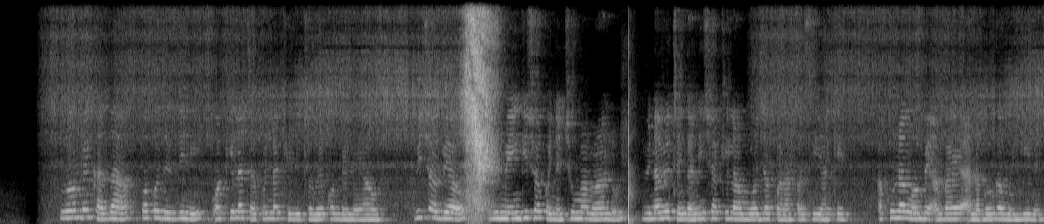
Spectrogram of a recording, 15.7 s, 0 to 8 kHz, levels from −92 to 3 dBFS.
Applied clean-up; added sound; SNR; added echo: none; Fireworks; 5 dB; reverberation time 0.7 s.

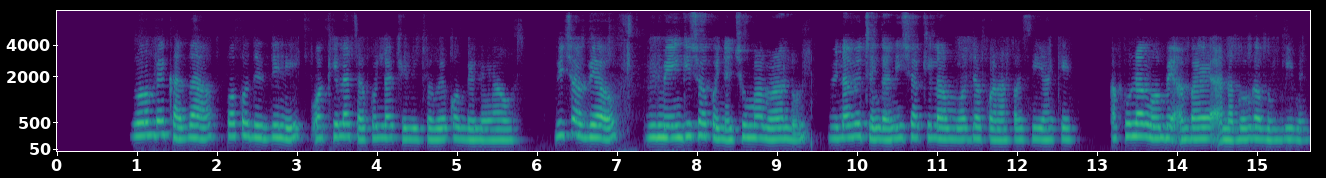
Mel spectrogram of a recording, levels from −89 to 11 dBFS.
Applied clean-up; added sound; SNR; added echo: neural mask model DeepFilterNet 3.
